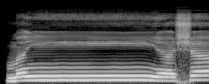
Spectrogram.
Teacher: نون سکین کا یا کے اندر ادغام کریں گے اور ایک الف کے برابر گنہ کریں گے. نون نہیں پڑھیں گے، میم کو یا سے ملائیں گے. · مد متصل ہے تو 4 الف کے برابر مد کو کھینچیں گے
